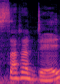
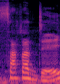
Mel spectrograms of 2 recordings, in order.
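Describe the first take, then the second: No difference in how they are said.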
